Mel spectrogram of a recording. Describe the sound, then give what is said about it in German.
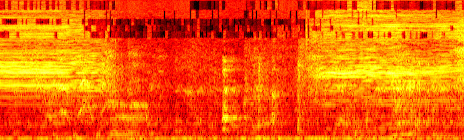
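An electric razor buzzes steadily as it shaves hair on a customer's face, including around the nose. The droning hum continues throughout, with voices speaking over it. “Muss ich mal kurz innehalten, weil mir werden wieder die Intimhaare hier rasiert. Also im Gesicht natürlich.”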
